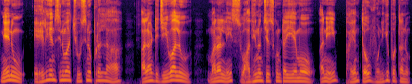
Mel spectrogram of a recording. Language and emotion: Telugu, fearful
